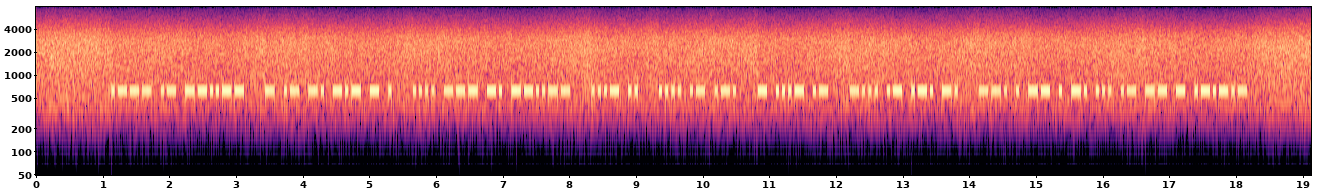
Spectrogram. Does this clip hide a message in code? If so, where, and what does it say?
Yes: Morse code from 1.1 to 18.2 s, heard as a keyed tone, machine-sent, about 26 wpm, 630 Hz, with radio static. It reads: JA, TANKTE HON, VI HAR TVA BARN GEMENSAMT.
